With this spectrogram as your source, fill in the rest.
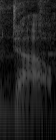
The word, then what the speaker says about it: Dao: They taught the Dao. Spelled "d-a-o", but it's pronounced "Dao", which means the way.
